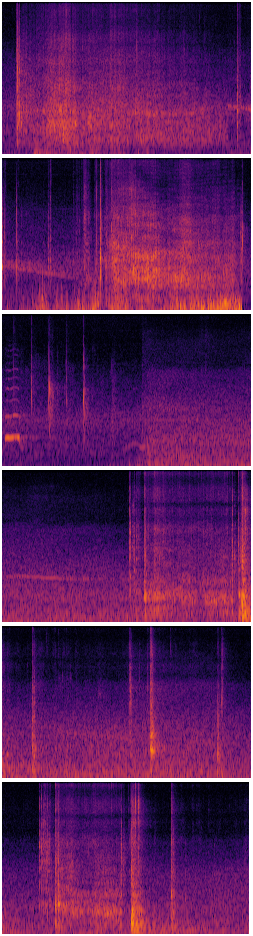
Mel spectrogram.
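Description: Skateboard sounds on concrete: wheels rolling loudly, sharp tail pops and clacks, and the board and wheels slapping down on landings, over several separate tries.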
